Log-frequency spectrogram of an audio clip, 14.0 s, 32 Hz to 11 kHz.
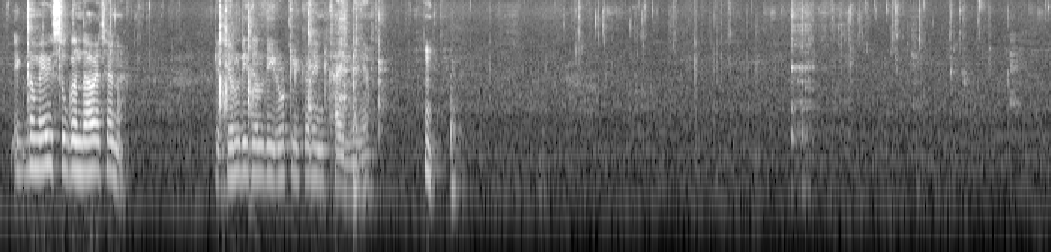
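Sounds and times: ladle scraping in pot: 10.5s - 11.4s.

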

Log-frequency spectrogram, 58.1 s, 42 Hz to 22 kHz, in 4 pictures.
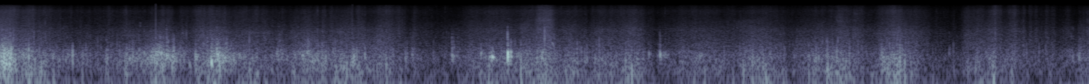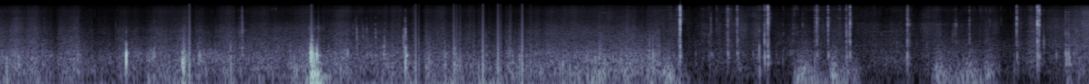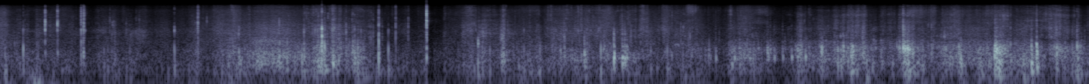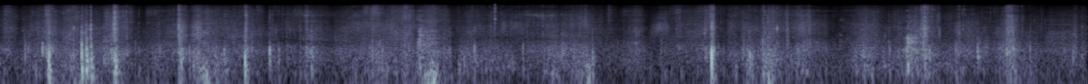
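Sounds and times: snowshoe bindings clicking: 0.0s - 9.4s, 18.6s - 22.0s, 23.4s - 58.0s
gear rustling and knocking: 0.0s - 9.5s, 18.5s - 21.9s, 35.2s - 58.0s.

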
